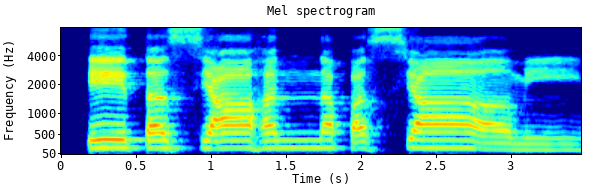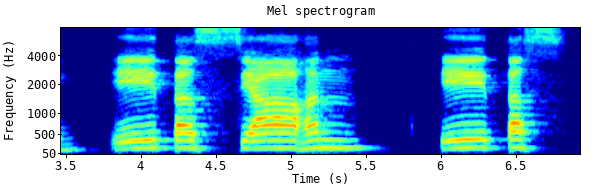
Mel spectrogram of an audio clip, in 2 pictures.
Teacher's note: यहाँ पे त के बाद जो स है उस पर हमको आघात देना है।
